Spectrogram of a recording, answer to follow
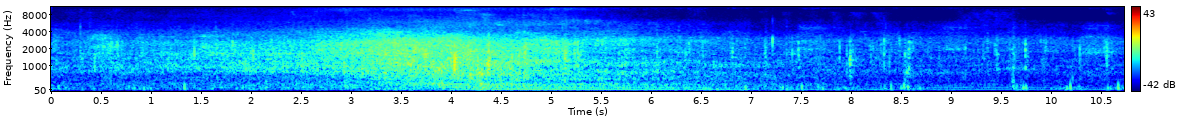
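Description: A car comes up from behind and passes close by, its engine and tyres loudest about four seconds in, then fading as it drives away up the road.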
